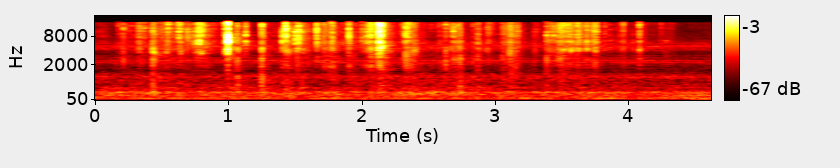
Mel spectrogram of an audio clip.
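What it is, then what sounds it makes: Compressed powder bath bomb being crumbled. Long natural nails scratch, flick and crumble a partly broken pink-white bath bomb of solid compressed powder in the bath. A quiet run of dry, bright crackling scrapes and gritty crumbles, mostly in the high range with almost no low end, and a few sharper clicks standing out.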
